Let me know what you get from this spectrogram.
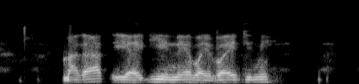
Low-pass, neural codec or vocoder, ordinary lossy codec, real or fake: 7.2 kHz; codec, 16 kHz, 4 kbps, FreqCodec, smaller model; Opus, 16 kbps; fake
